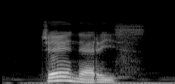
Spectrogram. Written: generis

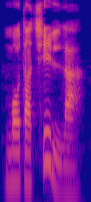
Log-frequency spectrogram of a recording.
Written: motacilla

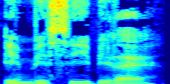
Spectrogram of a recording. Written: invisibile

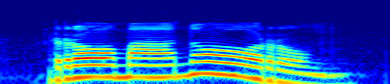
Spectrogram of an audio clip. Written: Romanorum

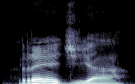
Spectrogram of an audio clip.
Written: regia

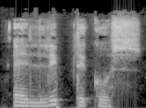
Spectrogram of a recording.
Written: ellipticus

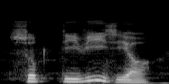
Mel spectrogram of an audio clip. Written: subdivisio

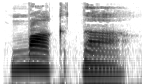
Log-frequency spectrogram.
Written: magna

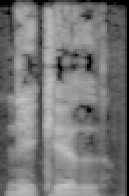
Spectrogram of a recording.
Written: nihil

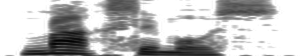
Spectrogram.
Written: maximus

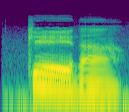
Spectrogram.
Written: cena

